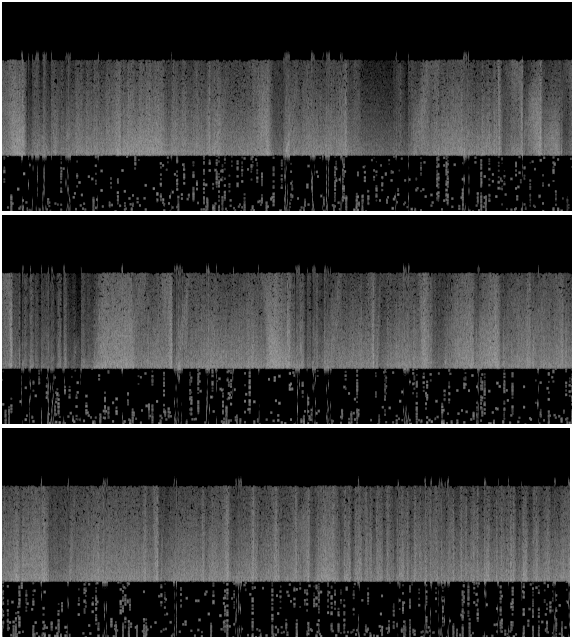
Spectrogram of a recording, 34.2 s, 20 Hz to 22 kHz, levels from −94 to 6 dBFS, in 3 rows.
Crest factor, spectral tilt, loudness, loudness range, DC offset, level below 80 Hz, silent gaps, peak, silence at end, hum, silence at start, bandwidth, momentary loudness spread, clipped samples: 20 dB; 1 dB/octave; -31 LUFS; 3 LU; under 0.1%; -66 dBFS; none; -14 dBFS; 0 s; none; 0 s; 17 kHz; 9 LU; under 0.1%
